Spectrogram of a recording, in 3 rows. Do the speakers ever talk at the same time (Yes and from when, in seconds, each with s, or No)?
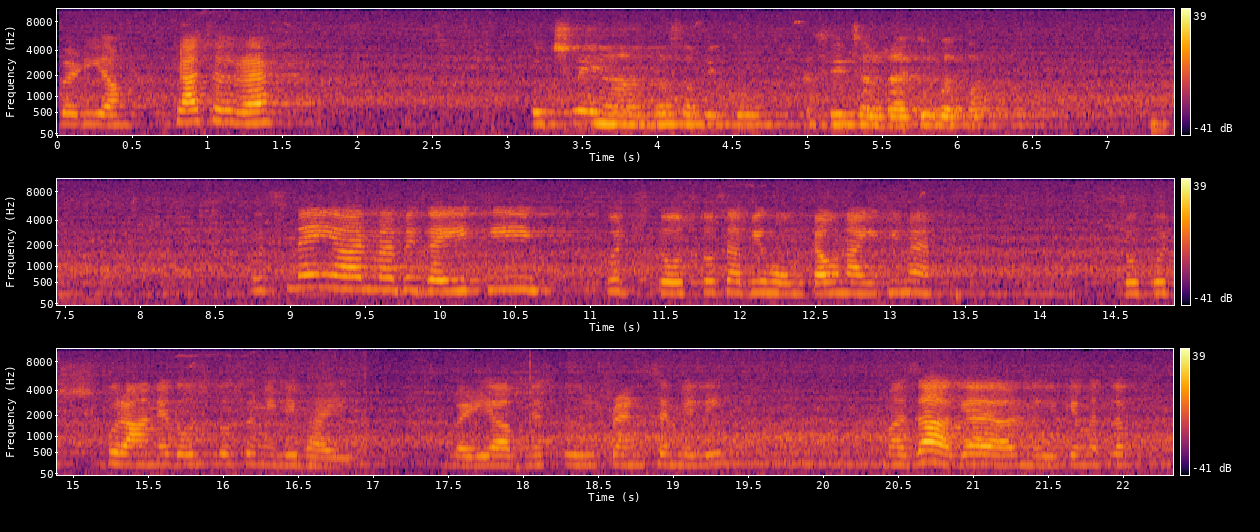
No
